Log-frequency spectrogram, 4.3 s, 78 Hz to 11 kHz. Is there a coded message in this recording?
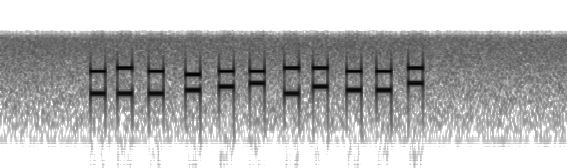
Yes: DTMF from 0.7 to 3.2 s, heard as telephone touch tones, dialled by hand, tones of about 110 ms. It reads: 2324803955#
